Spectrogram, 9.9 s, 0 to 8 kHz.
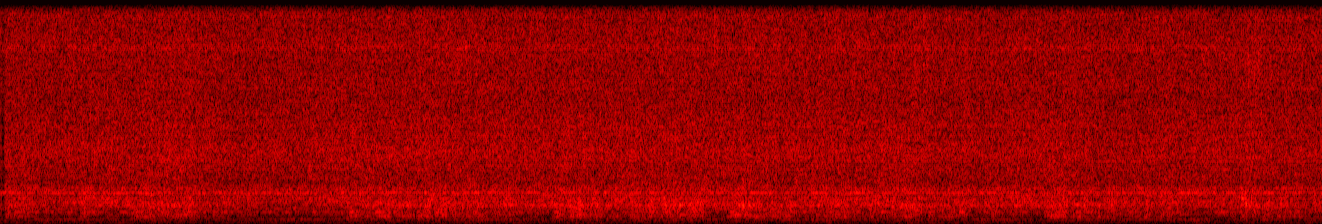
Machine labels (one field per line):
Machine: pump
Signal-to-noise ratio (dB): 0 dB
